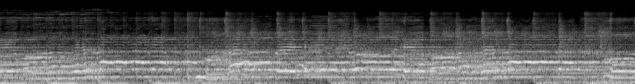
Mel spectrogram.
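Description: Female singer performing live into a microphone over amplified pop backing music, holding long, sliding vocal notes. A steady ticking percussion beat comes in about two seconds in.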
